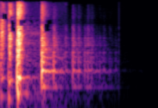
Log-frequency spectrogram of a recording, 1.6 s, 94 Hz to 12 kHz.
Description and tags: Intro 02 77bpm
Roots onedrop Jungle Reggae Rasta
Jungle, Reggae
